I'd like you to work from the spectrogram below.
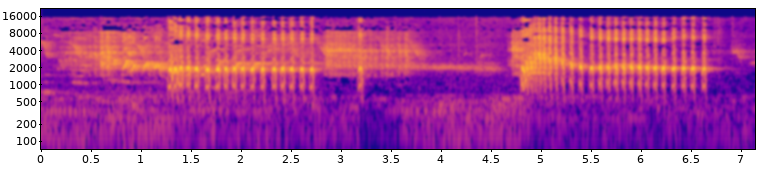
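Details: Female white-crested laughingthrush, known locally as poksay jambul, chirping vigorously: two long runs of rapid, evenly pulsed chirps, each starting with a harsh rising note, separated by a brief buzzy interlude.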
